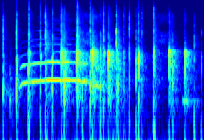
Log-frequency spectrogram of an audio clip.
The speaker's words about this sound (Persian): پس اگه اینطوری یک کف مرتب برای خودمون بزنیم همراه با جیگ و هورا و سایر مخلفات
